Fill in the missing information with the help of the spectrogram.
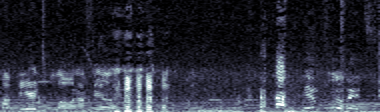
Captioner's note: laughing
